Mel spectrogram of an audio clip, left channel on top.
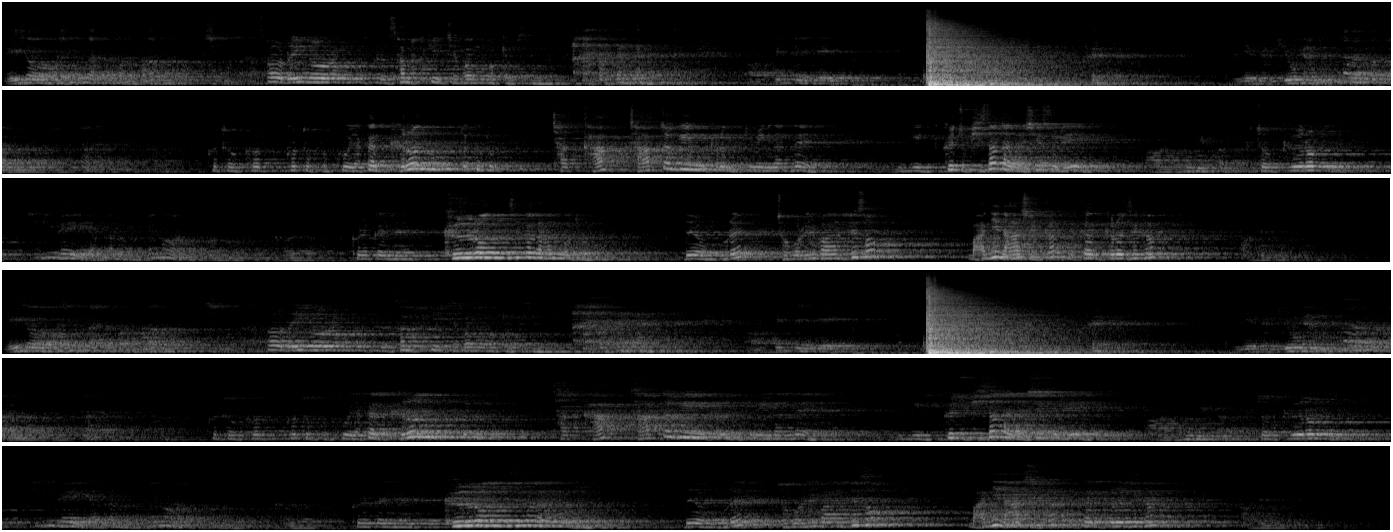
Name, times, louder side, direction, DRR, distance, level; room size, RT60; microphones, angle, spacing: voice 1, 0.0-2.6 5.7-6.4 6.7-8.7 9.1-11.2 12.3-15.6 22.5-22.9 25.3-26.8 27.1-27.3 28.0-31.0 40.2-40.6, left 1 dB, 25° left, -7 dB, 3.2 m, -45 dB
voice 2, 2.6-5.5 16.0-18.9 19.4-22.0 22.8-24.8 26.4-27.4 31.3-31.9 32.2-33.7 34.6-35.2 35.5-36.6 37.4-39.3, left 2 dB, 85° left, -1 dB, 1.1 m, -36 dB
Motor vehicle (road), 5.1-13.8, right 1 dB, 20° right, 1.1 m, -32 dB
17.5 x 6.2 x 7.1 m, 2.9 s
head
